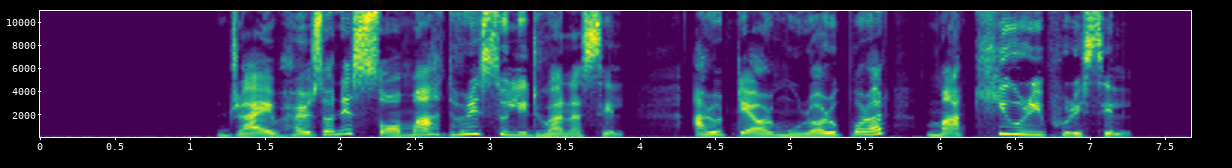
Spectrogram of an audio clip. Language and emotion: Assamese, disgusted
